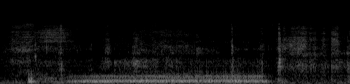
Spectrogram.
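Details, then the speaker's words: Snoring heard in the background from someone sleeping nearby during a talk-over recording. "ronfle, là, vous voyez, vous entendez derrière, comment ça... Elle dort, elle."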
